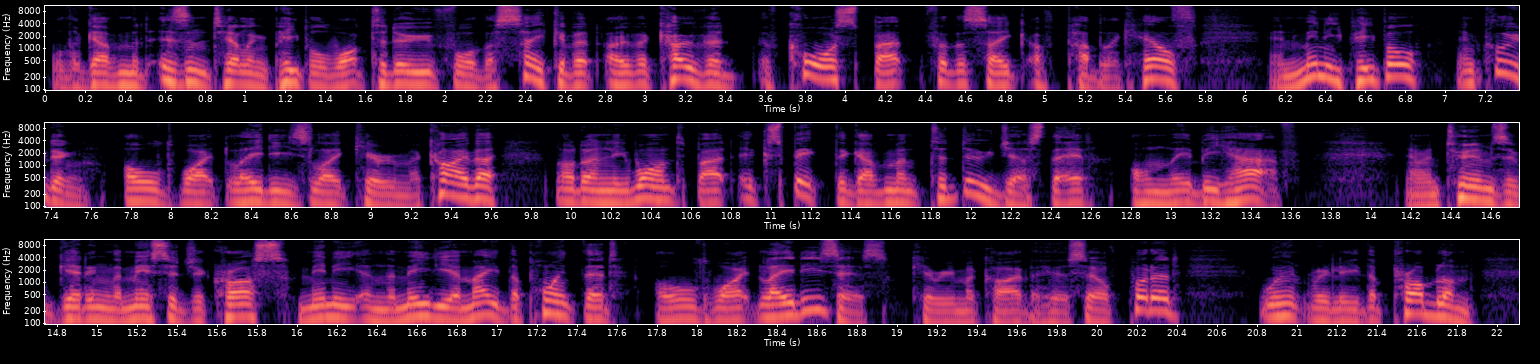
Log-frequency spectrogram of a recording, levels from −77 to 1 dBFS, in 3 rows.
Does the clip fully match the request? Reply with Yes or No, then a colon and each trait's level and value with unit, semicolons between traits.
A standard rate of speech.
No: fast, 210 wpm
